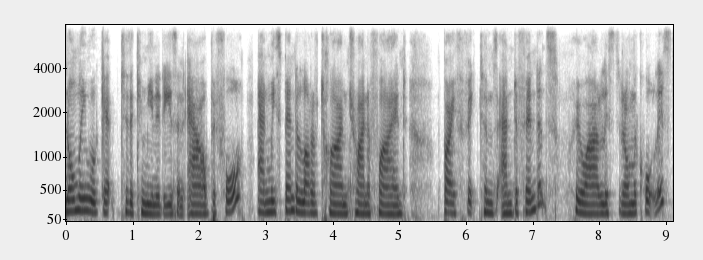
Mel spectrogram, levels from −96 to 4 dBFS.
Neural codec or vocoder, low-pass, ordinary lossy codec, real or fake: none; 7.2 kHz; Opus, 24 kbps; real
